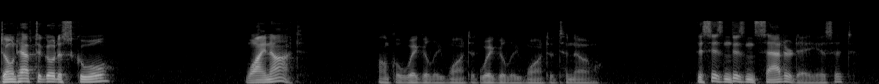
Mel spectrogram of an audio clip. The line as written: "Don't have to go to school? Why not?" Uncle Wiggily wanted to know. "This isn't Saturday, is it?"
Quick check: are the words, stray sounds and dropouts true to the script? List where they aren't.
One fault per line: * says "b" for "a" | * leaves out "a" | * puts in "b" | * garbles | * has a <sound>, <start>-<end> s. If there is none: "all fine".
* puts in "Wiggily wanted"
* puts in "isn't"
